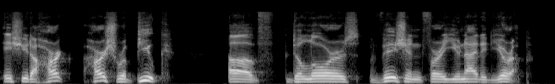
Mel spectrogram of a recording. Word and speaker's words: Delors: And the headline summarizing Thatcher's speech read, Up Yours Delors, which of course has a silent S at the end of it. So it looks like Up Yours Delors.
